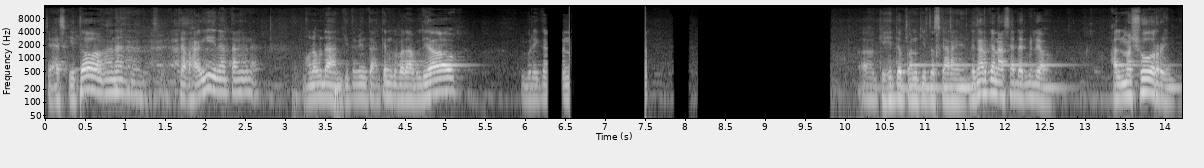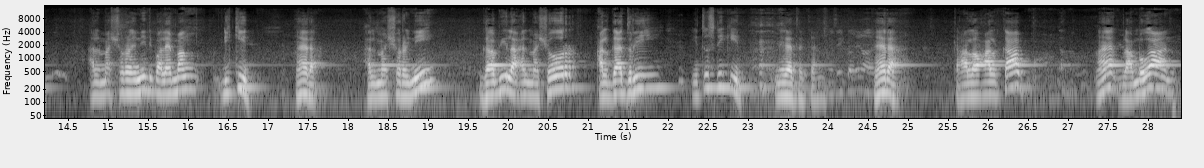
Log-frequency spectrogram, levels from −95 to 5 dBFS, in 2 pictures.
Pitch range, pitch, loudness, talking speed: 125-175 Hz, 140 Hz, -19 LUFS, 95 wpm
